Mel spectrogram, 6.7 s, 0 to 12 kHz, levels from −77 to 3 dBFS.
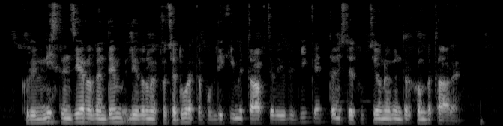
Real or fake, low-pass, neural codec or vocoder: real; 10.8 kHz; none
